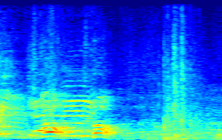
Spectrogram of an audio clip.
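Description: Men shouting over an arm-wrestling table, with a sharp thud about half a second in as one wrestler's arm is slammed down for the pin.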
